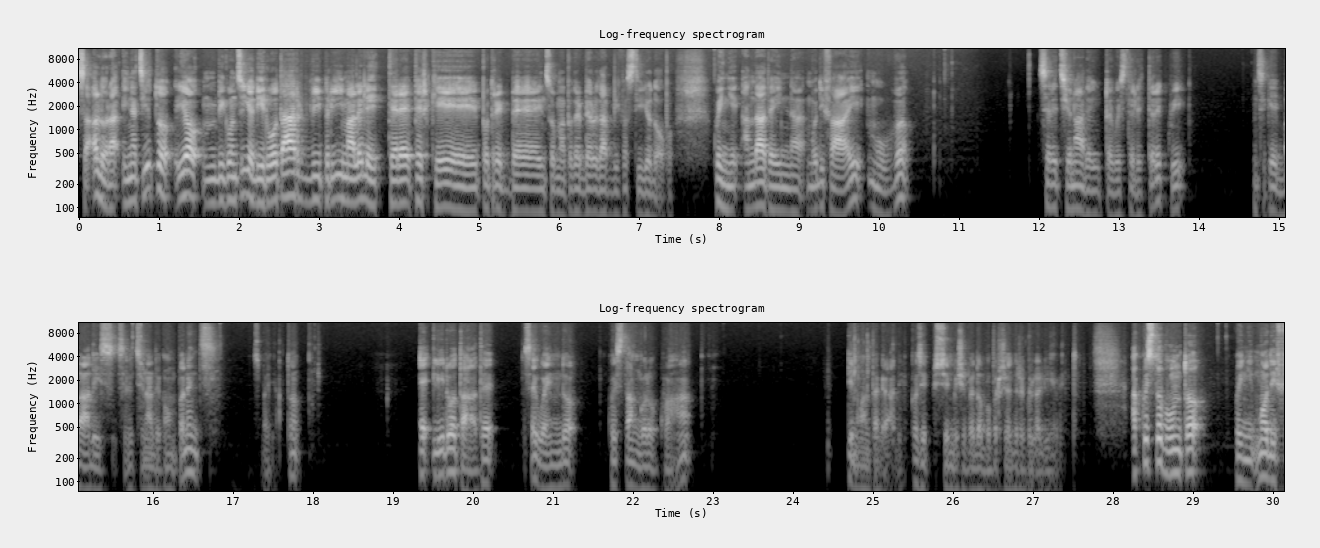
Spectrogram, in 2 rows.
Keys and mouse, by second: 0.3 click, 1.4 middle click, 7.8 click, 10.7 click, 12.0 click, 14.5 click, 15.7 click, 16.8 click, 23.0 click, 24.7 KP_9, 24.8 KP_0, 26.8 Return, 29.2 click.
